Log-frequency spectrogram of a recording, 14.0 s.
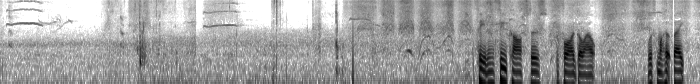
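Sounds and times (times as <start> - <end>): birds whistling: 0.0 - 1.7, 3.8 - 5.1, 6.9 - 7.8
fishing tackle rustling: 2.0 - 4.0, 5.4 - 13.3.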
